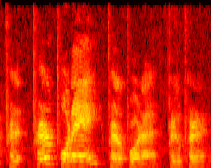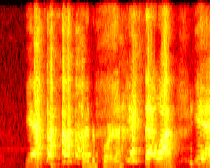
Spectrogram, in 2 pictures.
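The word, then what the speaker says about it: Prêt-à-Porter: Pretoporte.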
